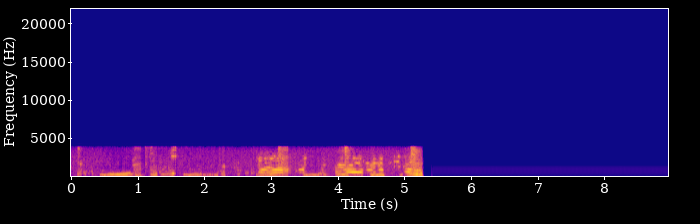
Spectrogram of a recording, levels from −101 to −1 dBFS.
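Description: Throughout, the speech has the band-limited, slightly rough, synthetic quality of G.729 coding, consistent with 8 kbit/s, with nothing above 4 kHz. At 0.99–1.16 s, 3.16–3.31 s and 5.21–5.28 s, VoIP packet loss is concealed by the speech codec. The decoder extrapolates from its last frames, leaving a buzzy or noisy, fading smear and weakened speech afterwards.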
